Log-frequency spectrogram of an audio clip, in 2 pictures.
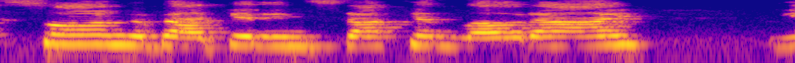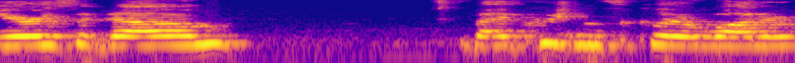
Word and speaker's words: Lodi: It is Lodi. It is not pronounced Lodi, as some people I've heard pronounce it. It is Lodi.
